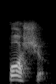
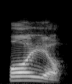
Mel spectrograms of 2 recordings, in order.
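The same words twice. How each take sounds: First: It is said in a Uruguayan accent. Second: It is said in an older Paraguayan accent. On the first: "this lady is from Uruguay, and she says pollo" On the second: "the one who is Paraguayan and he, who is sixty years old, he pronounces this word pollo"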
